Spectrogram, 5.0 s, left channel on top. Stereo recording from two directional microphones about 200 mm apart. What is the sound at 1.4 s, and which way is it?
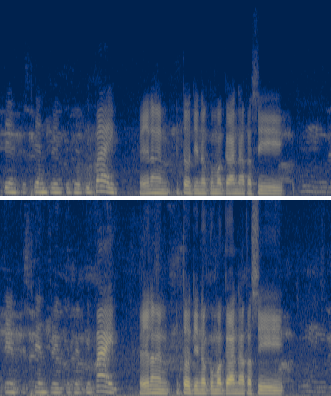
Speech, 35° left (ahead or behind).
